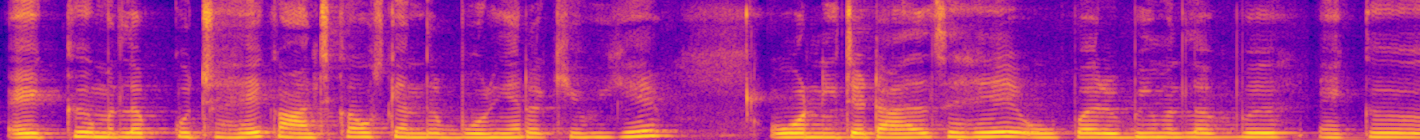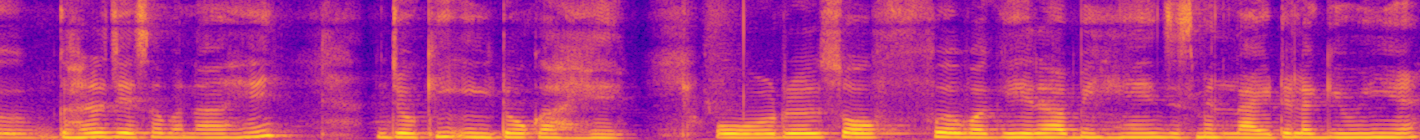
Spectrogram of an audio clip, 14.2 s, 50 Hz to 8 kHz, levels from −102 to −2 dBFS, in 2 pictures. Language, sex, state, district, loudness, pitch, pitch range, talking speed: Hindi, female, Jharkhand, Sahebganj, -16 LUFS, 235 Hz, 225-245 Hz, 165 wpm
